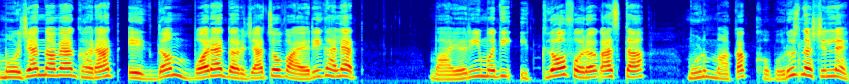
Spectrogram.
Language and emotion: Goan Konkani, surprised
